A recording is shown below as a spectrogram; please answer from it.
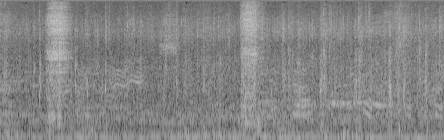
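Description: Low, indistinct voices of people talking near the camera, with two short hissing bursts about half a second and two and a half seconds in.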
